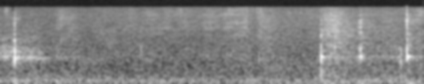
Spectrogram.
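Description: Faint scratching of a felt-tip marker writing on a whiteboard, a few short strokes.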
